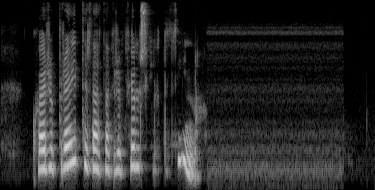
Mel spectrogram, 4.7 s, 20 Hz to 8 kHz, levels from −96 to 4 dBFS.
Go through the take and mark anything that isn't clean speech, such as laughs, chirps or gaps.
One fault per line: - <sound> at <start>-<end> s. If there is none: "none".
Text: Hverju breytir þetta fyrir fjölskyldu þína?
none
